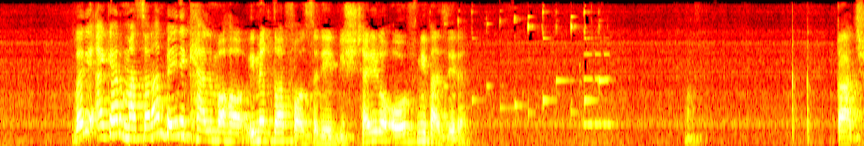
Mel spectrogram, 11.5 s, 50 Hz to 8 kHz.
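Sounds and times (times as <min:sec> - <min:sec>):
speech: 0:01.0 - 0:06.4, 0:11.2 - 0:11.5
mobile phone ringtone of bright high beeping tones: 0:05.9 - 0:08.3.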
